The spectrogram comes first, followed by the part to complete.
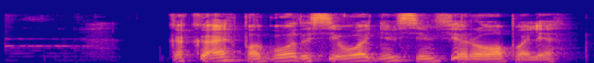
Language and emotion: Russian, sad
